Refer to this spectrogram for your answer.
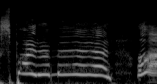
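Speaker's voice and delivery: very high, drawn-out excited scream; kids screaming. Retold or imitated. Kids greeting Spider-Man as he arrives, imitated high scream. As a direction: imitate children shrieking at their hero. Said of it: "just, like, screaming".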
